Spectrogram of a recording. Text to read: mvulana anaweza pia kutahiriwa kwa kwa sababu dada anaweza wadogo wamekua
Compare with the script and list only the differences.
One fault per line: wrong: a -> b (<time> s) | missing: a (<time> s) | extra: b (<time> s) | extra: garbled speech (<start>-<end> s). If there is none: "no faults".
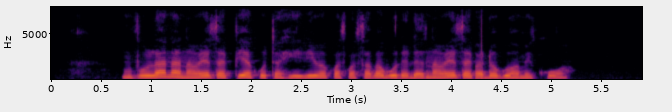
no faults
